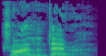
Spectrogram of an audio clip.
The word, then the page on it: trial-and-error: British English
